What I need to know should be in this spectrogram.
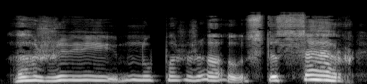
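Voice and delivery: high, drawn-out begging; desperate pleading. A narrator's reading. Harry begging sir to come back, desperate pleading. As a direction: implore him in a high voice. Harry begs Dumbledore to revive.

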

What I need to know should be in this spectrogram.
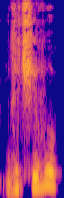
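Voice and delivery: soft, hushed grief; a quiet weeping lament; understated tearful mourning; quietly crying. A narrator's reading. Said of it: "Любовь Андреевна тихо плачет".

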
